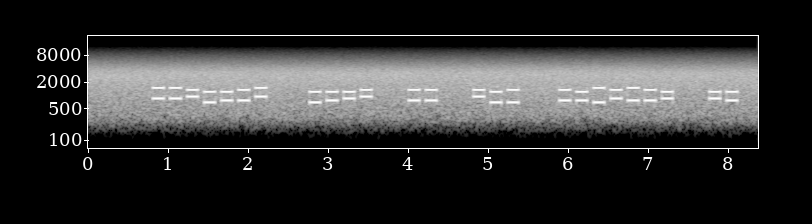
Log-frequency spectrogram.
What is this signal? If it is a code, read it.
DTMF, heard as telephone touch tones, dialled by machine, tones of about 140 ms, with radio hiss. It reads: 990145# 1470 55 012 5438657 74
